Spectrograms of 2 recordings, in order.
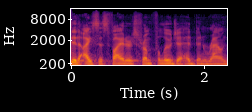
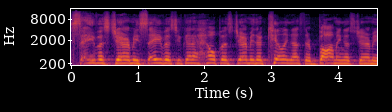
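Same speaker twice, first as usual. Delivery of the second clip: very high, desperate screaming cries; 13 semitones higher, 3 dB quieter than usual. Speaker recounts a phone call from one of his guys, retelling a screaming plea. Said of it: "one of my guys on the other end is screaming".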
